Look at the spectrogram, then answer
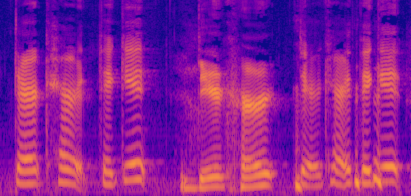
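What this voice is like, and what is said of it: Lanark County accent. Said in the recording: “as I say in my Lanark County accent”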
